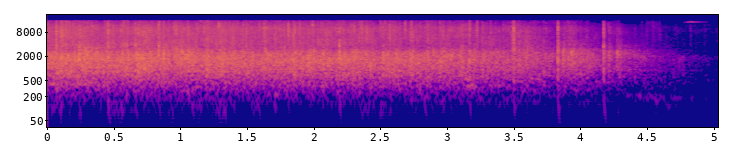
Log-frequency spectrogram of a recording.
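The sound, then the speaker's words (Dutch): An audience applauds steadily in a dense wash of clapping that holds for about four seconds, then thins out with a few last claps as it fades away. “Nou, je mag ze daar applaus voor geven, want het is heel bijzonder.”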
